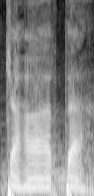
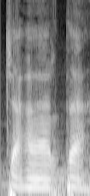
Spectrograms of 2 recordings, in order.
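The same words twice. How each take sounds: No difference in how they are said.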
